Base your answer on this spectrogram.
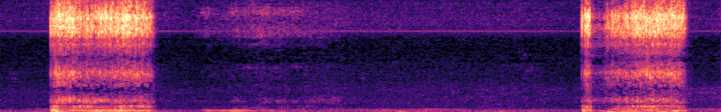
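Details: Sleeping cat snoring: two loud, rough, rattling inhalation snores about five seconds apart, with a softer exhale between.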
